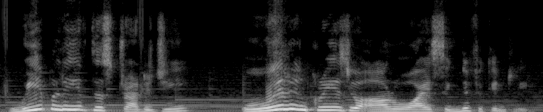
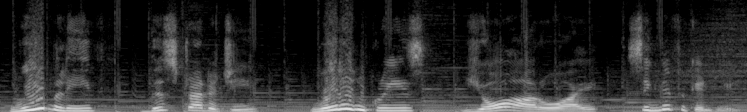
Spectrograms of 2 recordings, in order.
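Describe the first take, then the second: First: One short pause follows the word strategy. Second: Pauses break the sentence in many places. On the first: The words are grouped into clear units of meaning. The speaker calls it right. "group words together ... we believe this strategy, micropause" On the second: The listener loses track of the message. The speaker calls it wrong. "I have overpaused"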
